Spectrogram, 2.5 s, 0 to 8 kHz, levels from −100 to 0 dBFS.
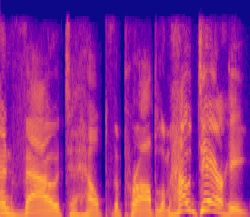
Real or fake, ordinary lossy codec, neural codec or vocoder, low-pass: real; AAC, 48 kbps; none; 7.2 kHz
